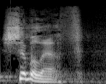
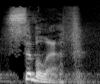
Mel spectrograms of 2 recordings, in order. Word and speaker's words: Shibboleth: Then they would say to him, "Then say Shibboleth." And he would say, "Sibboleth." They couldn't say the SH, for he could not pronounce it right.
